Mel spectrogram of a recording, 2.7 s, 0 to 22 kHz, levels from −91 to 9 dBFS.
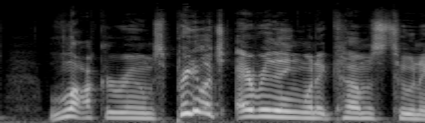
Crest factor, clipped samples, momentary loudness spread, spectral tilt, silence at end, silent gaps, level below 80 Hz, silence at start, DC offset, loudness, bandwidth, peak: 16 dB; under 0.1%; 7 LU; -6 dB/octave; 0 s; none; -56 dBFS; 0.3 s; under 0.1%; -21 LUFS; 13.5 kHz; -4 dBFS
